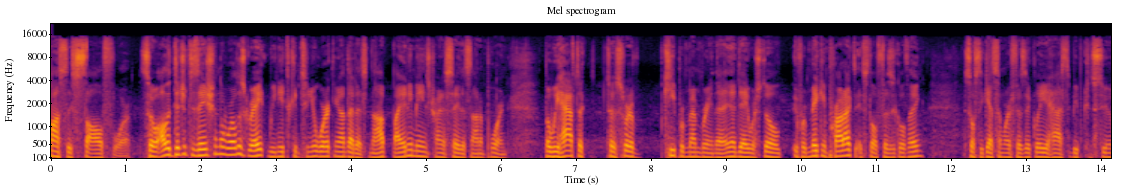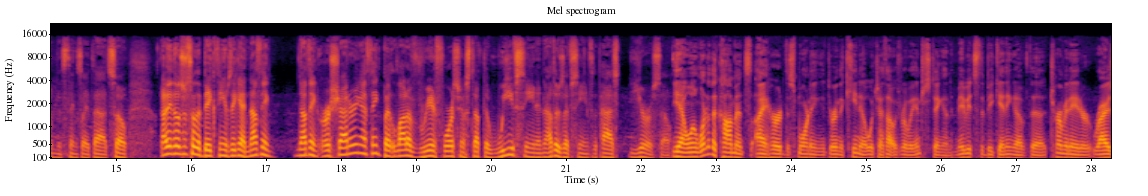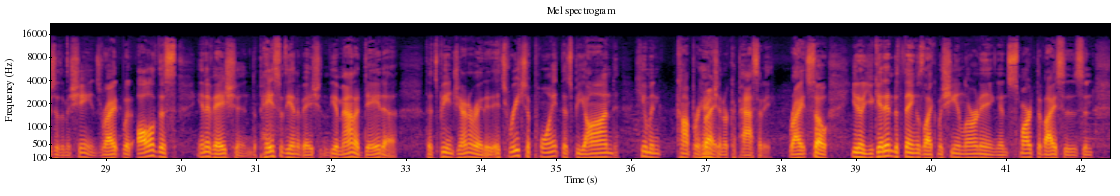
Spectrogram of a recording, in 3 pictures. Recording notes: Live at Gartner. Recorded on the show floor.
